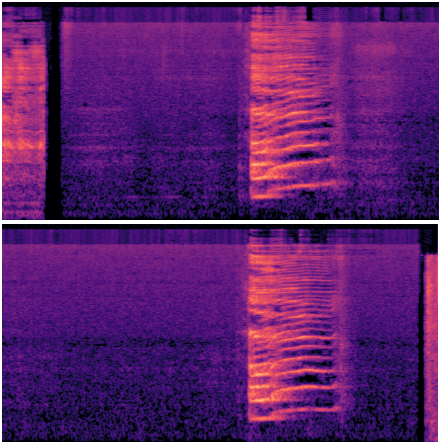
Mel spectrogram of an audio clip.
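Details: Domestic cat in a quiet room uttering two separate meows about four seconds apart, each a short rising-then-falling wail that fades quickly, with silence between.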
